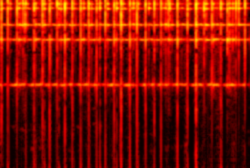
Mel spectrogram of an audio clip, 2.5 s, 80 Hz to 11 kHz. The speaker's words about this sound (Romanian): Aici, la Bălănești, începutul de an școlar a fost unul lipsit de extravaganță, lux sau oficialitate, bunul simț și modestia fiind elementele de bază ale celor aproape 60 de minute petrecute înaintea sunetului de clopoțel.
